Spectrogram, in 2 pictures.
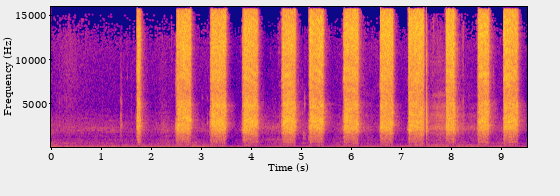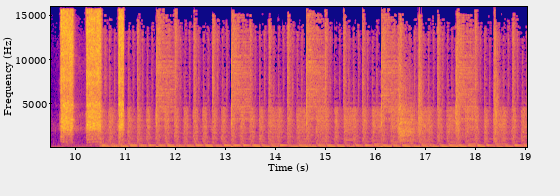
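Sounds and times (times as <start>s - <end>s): aerosol can spraying bursts: 2.5s - 11.0s.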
